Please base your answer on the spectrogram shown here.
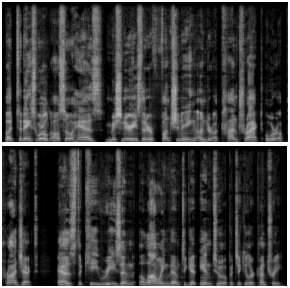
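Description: Male podcast host, mid pitch, dry close mic, steady methodical scripted teaching. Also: clean tone, no echo. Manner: measured, methodical, lists points one by one. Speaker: podcast host on church missions.

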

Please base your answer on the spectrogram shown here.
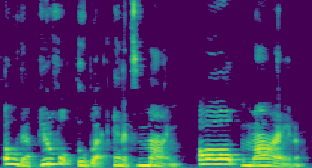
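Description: An excitable, greedy storybook king acted by a woman speaks in a fairly high voice. He is bossy and imperious, delivering everything as a royal exclamation. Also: takes it slowly. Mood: gloating delight.

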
